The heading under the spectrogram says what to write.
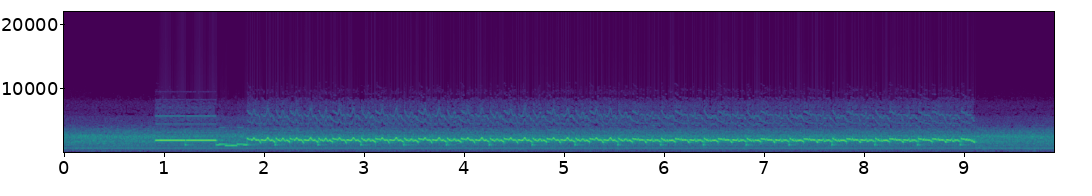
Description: SSTV (slow-scan television), Scottie S1, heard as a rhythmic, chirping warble, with radio static and a steady whistle near 660 Hz.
